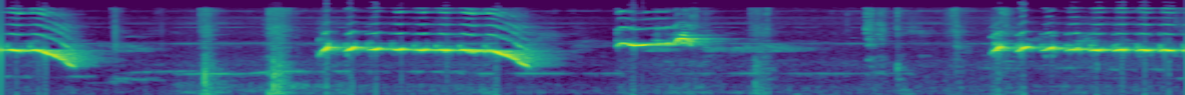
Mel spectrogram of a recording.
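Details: Owlet lure call to stir other owlets into calling. Repeated pulsed, whistled trills that drop off at the end, a shorter higher rising phrase in between, and scattered clicks.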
